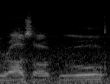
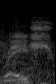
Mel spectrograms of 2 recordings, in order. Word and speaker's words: Ra's al Ghul: You mean Ra's al Ghul? Or they pronounce it Raish, which I think is the wrong way, but still.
